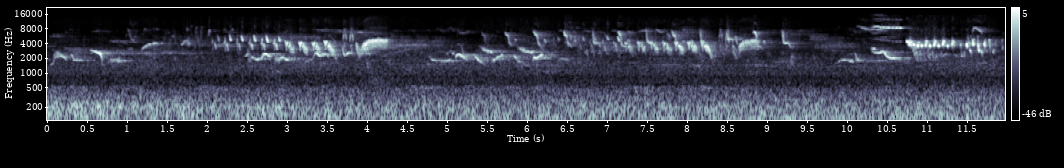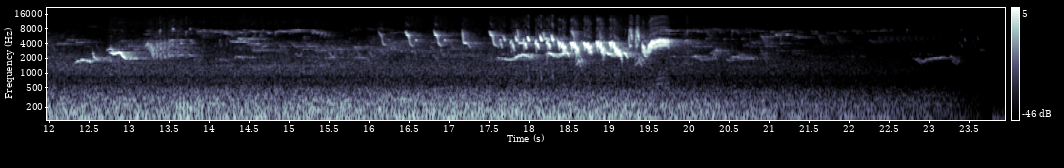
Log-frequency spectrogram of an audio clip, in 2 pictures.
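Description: Birds singing and chirping, with repeated rapid trills and short whistles over a faint low background hum. The calls come in spells and fade out over the last few seconds.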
